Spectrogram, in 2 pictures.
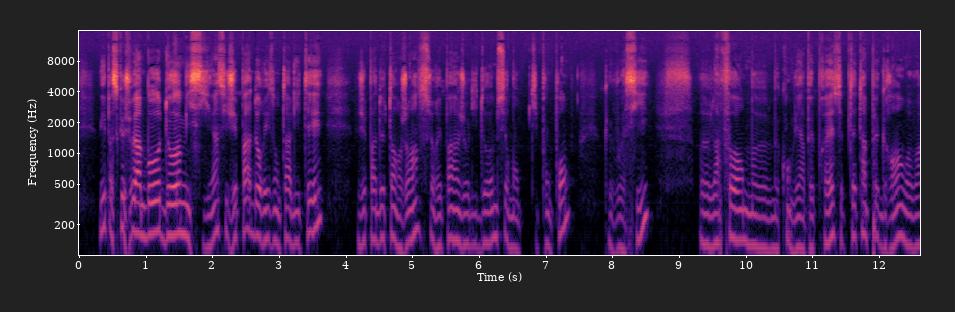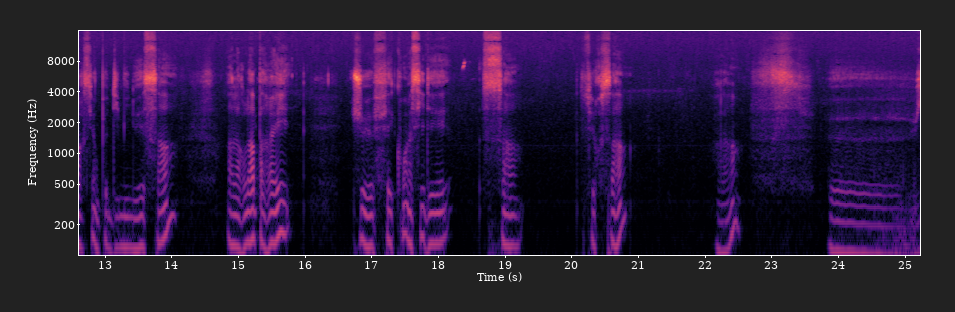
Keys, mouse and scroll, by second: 6.0-7.6 scroll down 4, 9.3-10.5 right drag, 10.7 scroll up 1, 12.6-15.2 drag, 18.7 click, 20.1 click, 21.3 click.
